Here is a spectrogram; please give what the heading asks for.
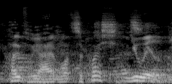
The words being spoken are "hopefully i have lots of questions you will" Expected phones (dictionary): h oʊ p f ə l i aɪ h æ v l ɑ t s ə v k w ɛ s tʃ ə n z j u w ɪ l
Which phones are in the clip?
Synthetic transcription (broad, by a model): h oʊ p f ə l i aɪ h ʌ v l ɑ t s ə v k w ɛ s tʃ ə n j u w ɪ l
